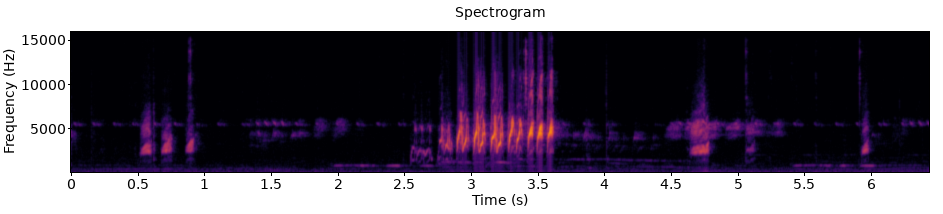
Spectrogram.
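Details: Flamboyan bird calling to provoke a response from wild birds: three quick high chirps, a dense fast trill of bright notes in the middle, then single scattered chirps.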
